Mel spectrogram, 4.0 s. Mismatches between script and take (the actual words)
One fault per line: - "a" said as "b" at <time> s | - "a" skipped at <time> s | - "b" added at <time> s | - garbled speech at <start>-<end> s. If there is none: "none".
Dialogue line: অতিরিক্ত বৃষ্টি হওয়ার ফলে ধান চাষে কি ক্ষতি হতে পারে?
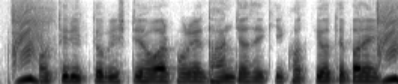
none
